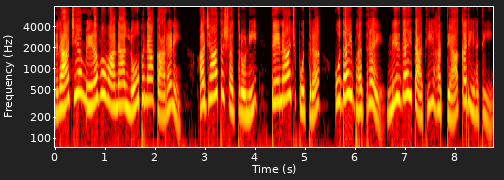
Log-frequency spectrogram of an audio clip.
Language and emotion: Gujarati, neutral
